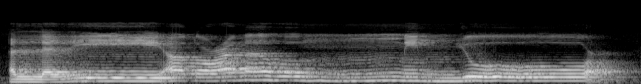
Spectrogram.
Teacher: الذی مد منفصل ہے، 3 الف کے برابر کھینچ کر پڑھیں گے۔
